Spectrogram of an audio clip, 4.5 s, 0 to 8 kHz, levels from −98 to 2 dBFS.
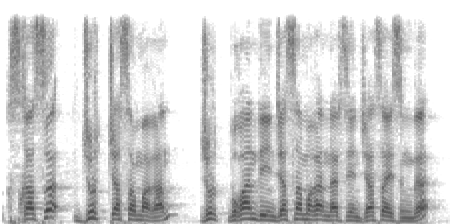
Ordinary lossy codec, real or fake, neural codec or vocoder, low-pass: none; real; none; 7.2 kHz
